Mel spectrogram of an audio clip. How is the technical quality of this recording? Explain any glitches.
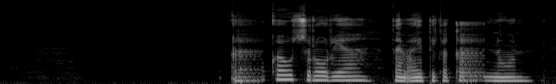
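The recording has two audible dropouts caused by AAC frame loss with concealment. The first runs from 2.39 to 2.71 s, just before "ror a taim ai". The second runs from 4.56 to 4.93 s, just after "a taim ai te". Each time about 213 ms of coded audio is missing, which fits five lost frames. The decoder fills the gap from the last good spectrum, so each patch sounds smeared, noisy or phasey.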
